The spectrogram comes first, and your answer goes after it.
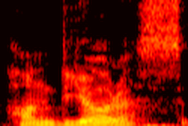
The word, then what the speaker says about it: Honduras: with the second to Honduras the stresses in the middle and Malaysia the stress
